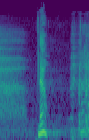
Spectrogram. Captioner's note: laughs; Ilana sighs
